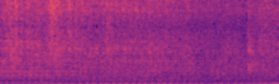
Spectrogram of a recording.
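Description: Motorcycle engine running steadily at low revs, a low even hum with a fast pulse.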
